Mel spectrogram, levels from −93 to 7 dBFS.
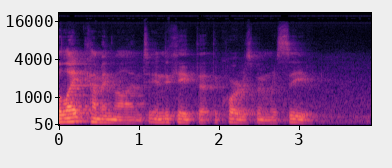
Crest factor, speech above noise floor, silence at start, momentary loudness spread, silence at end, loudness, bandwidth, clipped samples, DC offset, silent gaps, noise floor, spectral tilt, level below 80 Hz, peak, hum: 20 dB; 23 dB; 0 s; 10 LU; 0 s; -27 LUFS; over 20 kHz; under 0.1%; under 0.1%; none; -49 dBFS; -6 dB/octave; -70 dBFS; -6 dBFS; none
